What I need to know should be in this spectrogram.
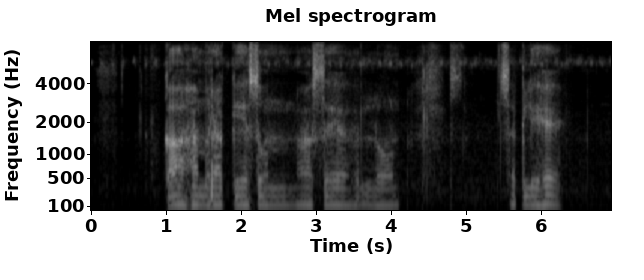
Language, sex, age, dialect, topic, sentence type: Magahi, male, 51-55, Central/Standard, banking, question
